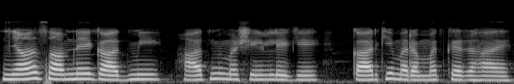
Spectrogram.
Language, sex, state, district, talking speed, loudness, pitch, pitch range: Hindi, female, Bihar, Vaishali, 175 wpm, -17 LUFS, 220 Hz, 210-235 Hz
